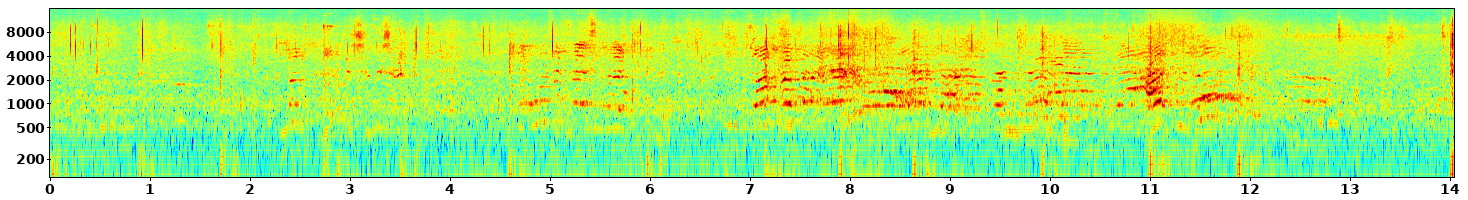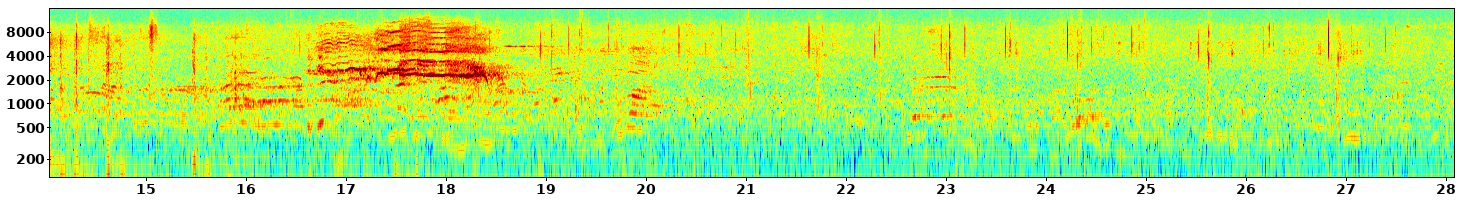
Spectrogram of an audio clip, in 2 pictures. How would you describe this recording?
Berlin Buch, Sunday evening, walking from Wolfgang-Heinz-Str. to river Panke, along a residential project for refugees, a skate park, manholes with water, a playground, and the almost silent river Panke. (Sony PCM D50, Primo EM272)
